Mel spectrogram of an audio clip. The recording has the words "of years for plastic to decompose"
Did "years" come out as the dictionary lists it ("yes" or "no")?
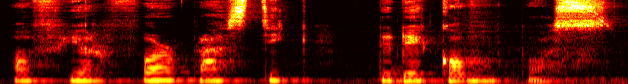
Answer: no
